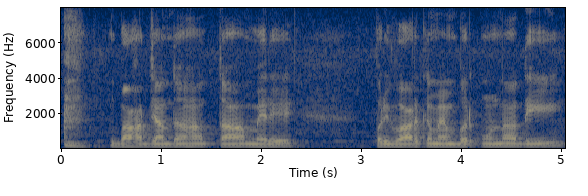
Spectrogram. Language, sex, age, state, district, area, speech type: Punjabi, male, 30-45, Punjab, Mohali, urban, spontaneous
